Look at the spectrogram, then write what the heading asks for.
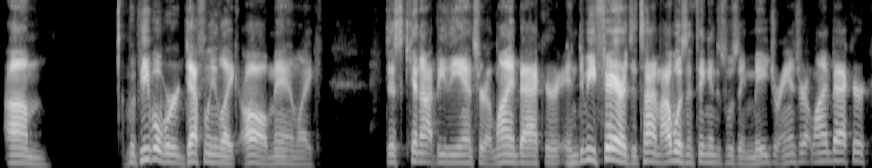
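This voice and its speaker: A sports livestream host runs a casual football stream, reading the chat aloud and rambling with plenty of fillers and restarts while his voice begins to give out a little. His voice is fairly high, fast, bright and forceful, captured as clean studio sound with no room tone.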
